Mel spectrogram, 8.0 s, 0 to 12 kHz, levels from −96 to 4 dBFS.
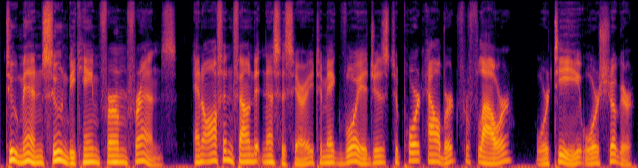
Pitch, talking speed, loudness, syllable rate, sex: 120 Hz, 180 wpm, -18 LUFS, 4.4 syllables/s, male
